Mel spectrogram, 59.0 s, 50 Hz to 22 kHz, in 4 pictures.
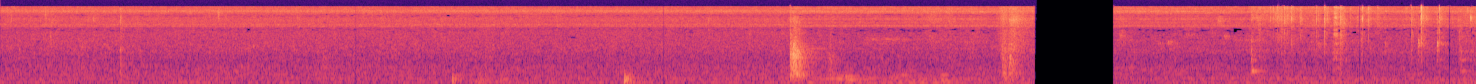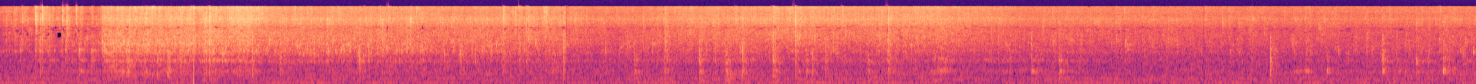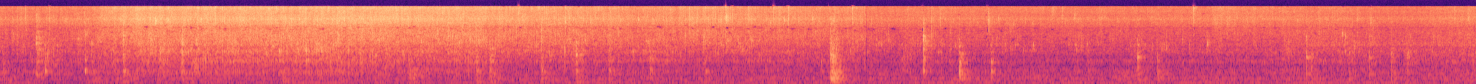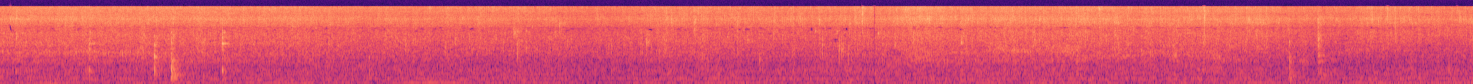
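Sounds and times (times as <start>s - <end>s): onions sizzling in hot oil: 12.4s - 59.0s.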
